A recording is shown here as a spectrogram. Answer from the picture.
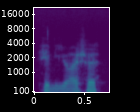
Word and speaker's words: Inuyasha: Inuyasha, Yeah, there you go.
